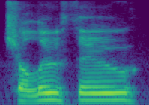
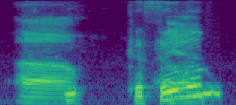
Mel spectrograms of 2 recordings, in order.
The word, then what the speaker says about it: Cthulhu: One is this monster Cthulhu. Cthulhu? I pronounce everything wrong.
